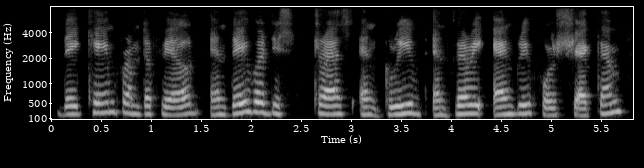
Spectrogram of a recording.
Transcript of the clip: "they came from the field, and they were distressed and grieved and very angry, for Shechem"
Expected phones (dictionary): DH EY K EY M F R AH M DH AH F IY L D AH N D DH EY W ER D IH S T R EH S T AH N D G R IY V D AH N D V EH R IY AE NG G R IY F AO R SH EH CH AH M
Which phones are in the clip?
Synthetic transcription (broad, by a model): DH EY K EY M F R AH M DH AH F IY L D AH N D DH EY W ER D IH S T R EH S T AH N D G R IY V D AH N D V EH R IY AE NG G R IY F AO R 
